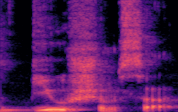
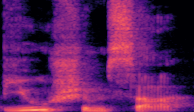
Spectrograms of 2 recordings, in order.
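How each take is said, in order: First: The final vowel is reduced to a schwa. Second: The final vowel is a full ah sound. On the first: The speaker calls it right. "my best guess is that this is" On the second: The speaker calls it wrong. "instead of"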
